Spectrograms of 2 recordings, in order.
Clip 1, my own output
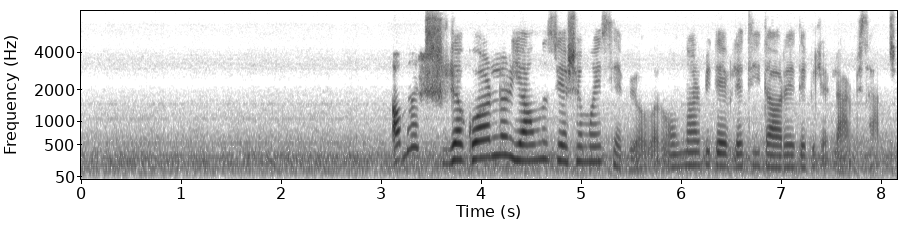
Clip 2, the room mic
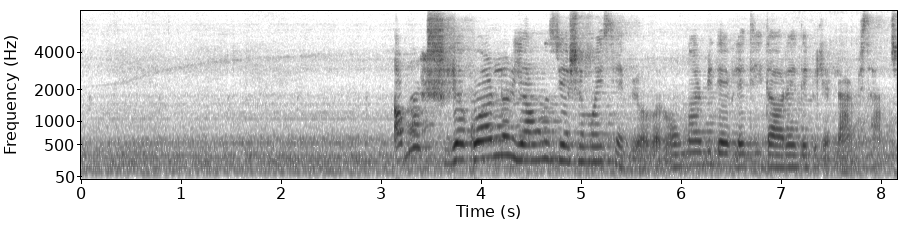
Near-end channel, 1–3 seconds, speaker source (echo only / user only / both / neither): neither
